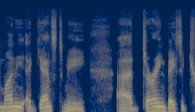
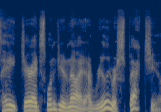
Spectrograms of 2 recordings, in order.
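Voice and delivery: almost intimate, close delivery; 2 semitones higher than usual. Retelling what a coworker said while cleaning: imitating a soft, intimate voice. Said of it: "a soft, uh, almost intimate way".

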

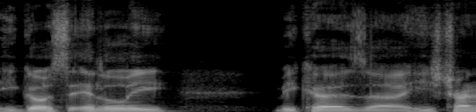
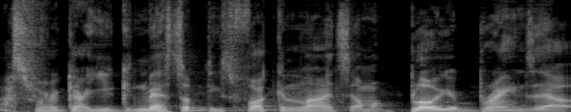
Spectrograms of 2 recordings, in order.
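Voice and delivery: mock enraged, furious ranting; 3 semitones higher, 3 dB louder than usual. Retelling a man in his trailer scolding himself at the mirror: imitating someone super mad. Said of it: "He's like super mad at himself".

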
